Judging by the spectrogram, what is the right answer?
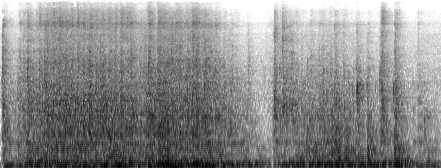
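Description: Small casters on a heavy MDF workbench cabinet rolling and rumbling as it is pushed over an anti-slip diamond-plate vinyl floor. The floor's texture makes the casters roll poorly. The rumble pauses briefly a little over halfway, then resumes with a few knocks.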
